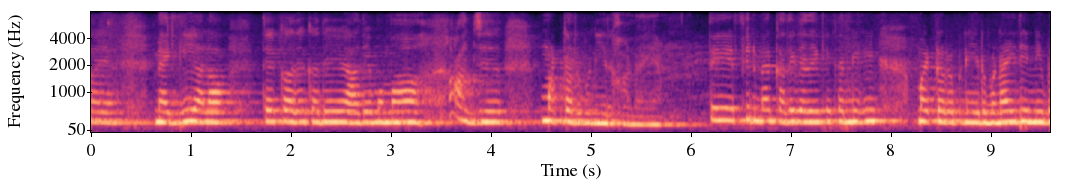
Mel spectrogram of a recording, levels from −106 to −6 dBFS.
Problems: echo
